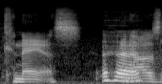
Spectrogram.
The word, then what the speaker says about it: Cnaeus: There's this like name in Latin that is spelled like C N A E U S. Something like that. And it's pronounced Cnaeus.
